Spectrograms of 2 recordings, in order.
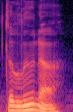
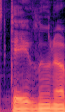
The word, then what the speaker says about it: DeLuna: at de luna and i know it says de luna but it is day luna pronounced de luna because it's whatever over spanish uh history i guess that's how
